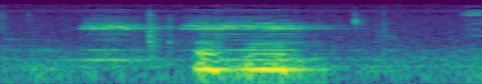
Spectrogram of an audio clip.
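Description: Pen writing on paper with a brief high-pitched squeak about half a second in, then a short wordless voiced hesitation from the man's voice about a second in.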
